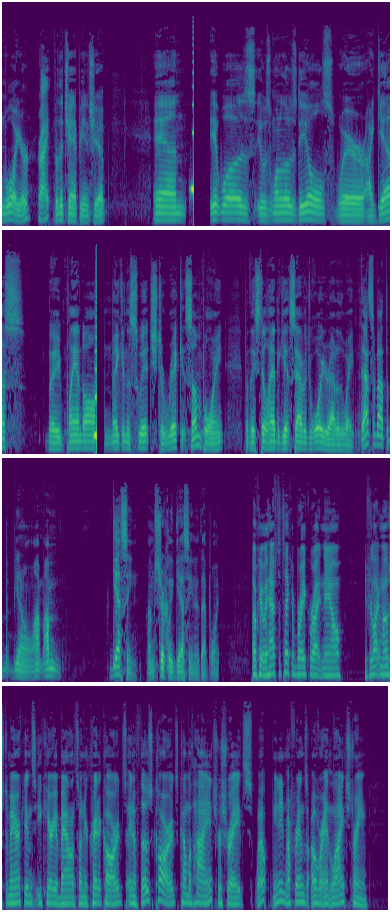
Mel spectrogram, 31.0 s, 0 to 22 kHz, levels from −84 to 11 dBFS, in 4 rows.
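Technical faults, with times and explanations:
3.74–3.93 s and 9.57–9.82 s, unstable filter: a tone of around 700 Hz, then one of around 300 Hz, swells to a clipped squeal in 93 ms and 84 ms, then cuts to silence for 90 ms and 160 ms. The first comes just before "it was it was", the second between "I guess they planned" and "making the switch to". A recursive filter's feedback grows without bound until its numbers overflow and it resets. Unlike acoustic feedback howl, it dies abruptly rather than sustaining.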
